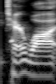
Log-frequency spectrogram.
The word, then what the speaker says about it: terroir: a lot in the wine industry, which is terroir, if I'm pronouncing that correctly. Yes. Thank you. And in the wine industry, terroir is the idea that the climate, the soil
